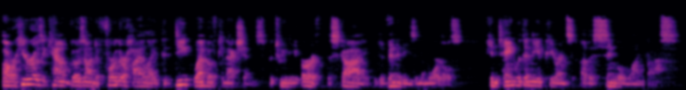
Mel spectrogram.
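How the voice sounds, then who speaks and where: A man giving an academic philosophy lecture in a measured, formal manner with emphatic lists. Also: medium pitch, a bit bright. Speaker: professor lecturing. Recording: roomy echo, distant microphone.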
